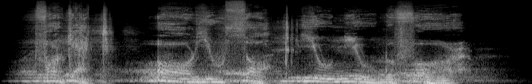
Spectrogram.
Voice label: Male Old God; Cthun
